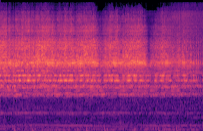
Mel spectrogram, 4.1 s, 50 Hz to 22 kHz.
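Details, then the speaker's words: New 2025 Elitewheels Drive G36 carbon gravel/road wheelset, rear hub with standard high-engagement ratchet freehub; dry, rapid ratchet buzz as the wheel coasts, even and fading as it slows. Normal freehub clicking. "now, if this sounds like a ratchet hub, that is because it is a ratchet hub."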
